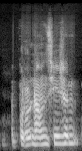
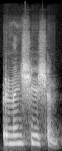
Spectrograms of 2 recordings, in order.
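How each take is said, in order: First: प्रोनाउंसिएशन sounded out as "pro-noun-si-ation"; wrong pronunciation. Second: प्रोनाउंसिएशन said as "pro-nun-si-ation"; correct pronunciation. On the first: Teacher repeating the students' error, प्रोनाउंसिएशन with a full "noun". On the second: Teacher modelling for students, प्रोनाउंसिएशन with "nun", higher pitch. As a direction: make the second syllable of प्रोनाउंसिएशन a short "nun". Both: Shown as a demonstration. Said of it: "गलत उच्चारण है".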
